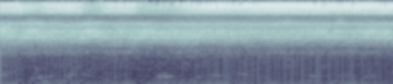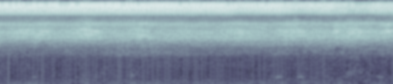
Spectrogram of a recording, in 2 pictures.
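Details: End-of-summer cicada chorus heard among apartment buildings: a bright, sizzling drone with faint regular pulsing, growing a little louder after the first two seconds and staying even.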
